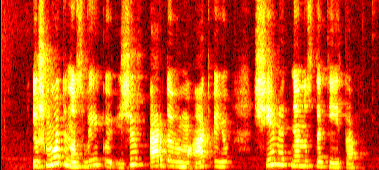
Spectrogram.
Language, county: Lithuanian, Šiauliai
